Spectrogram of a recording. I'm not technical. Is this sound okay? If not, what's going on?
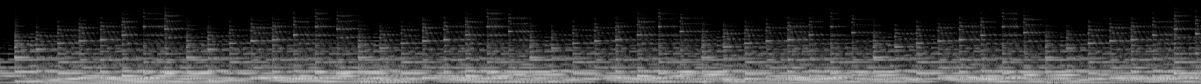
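Yes, nothing wrong can be heard anywhere in this clip, so there is nothing to fix.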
